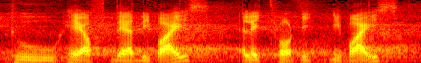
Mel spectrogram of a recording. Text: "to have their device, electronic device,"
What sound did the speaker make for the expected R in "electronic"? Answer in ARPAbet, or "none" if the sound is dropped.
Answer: R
